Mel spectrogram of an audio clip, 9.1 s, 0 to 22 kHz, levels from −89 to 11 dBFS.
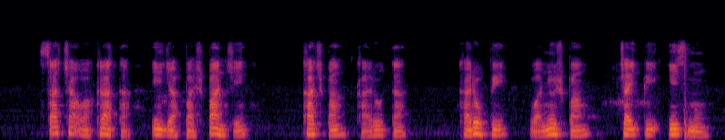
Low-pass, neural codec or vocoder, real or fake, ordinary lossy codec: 7.2 kHz; none; real; Opus, 16 kbps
